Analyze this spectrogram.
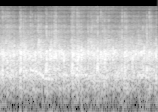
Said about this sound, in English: And I'm happy that some people are clapping. It's exciting.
